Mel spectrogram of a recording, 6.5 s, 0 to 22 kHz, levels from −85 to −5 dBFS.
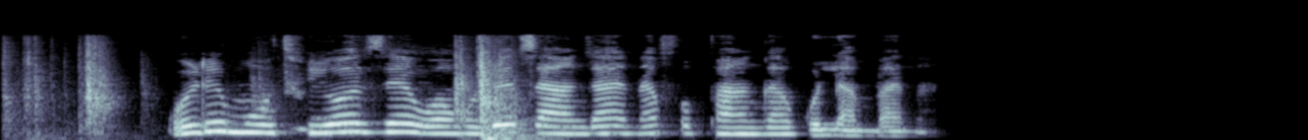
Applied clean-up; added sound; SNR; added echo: classical method log-MMSE.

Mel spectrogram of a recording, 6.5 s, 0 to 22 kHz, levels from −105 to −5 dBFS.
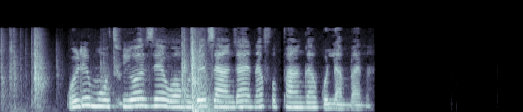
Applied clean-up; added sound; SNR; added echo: none; Slam; 9 dB; none.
